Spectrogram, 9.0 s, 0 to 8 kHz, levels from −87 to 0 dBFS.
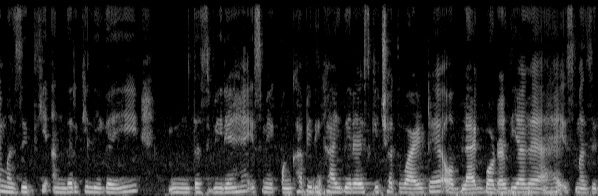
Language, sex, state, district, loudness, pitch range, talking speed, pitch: Hindi, female, Bihar, Saran, -27 LUFS, 165-185 Hz, 195 wpm, 175 Hz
